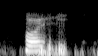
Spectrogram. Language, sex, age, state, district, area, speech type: Santali, female, 18-30, Jharkhand, Seraikela Kharsawan, rural, conversation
